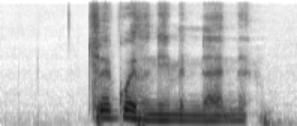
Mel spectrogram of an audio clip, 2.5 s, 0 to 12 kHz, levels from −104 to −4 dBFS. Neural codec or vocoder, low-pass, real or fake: codec, 44.1 kHz, 2.6 kbps, SNAC; 10.8 kHz; fake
